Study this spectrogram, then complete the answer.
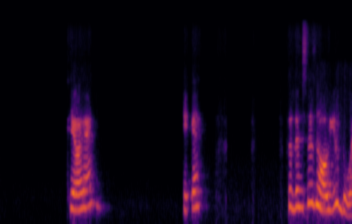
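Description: A young woman speaks calmly over an online call, in short phrases.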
